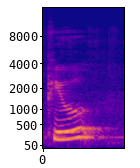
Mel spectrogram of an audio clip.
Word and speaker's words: purity: Next example is simple example, purity. I is vowel. Immediately after R, we have vowel. So R is not silent.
